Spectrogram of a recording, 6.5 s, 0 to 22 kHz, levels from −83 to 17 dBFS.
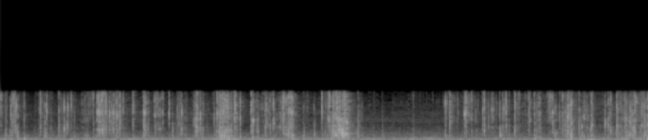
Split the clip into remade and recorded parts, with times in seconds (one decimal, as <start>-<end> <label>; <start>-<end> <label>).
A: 0.0-6.5 recorded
